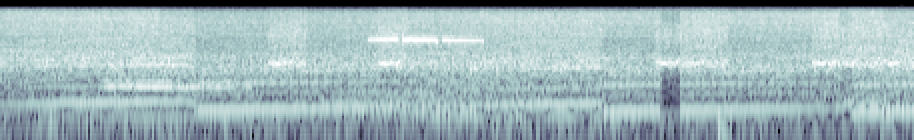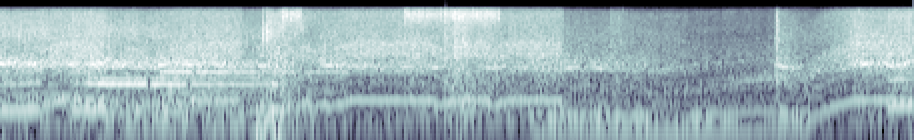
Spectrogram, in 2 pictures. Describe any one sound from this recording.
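A car engine roars and rises in pitch through repeated gear changes.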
